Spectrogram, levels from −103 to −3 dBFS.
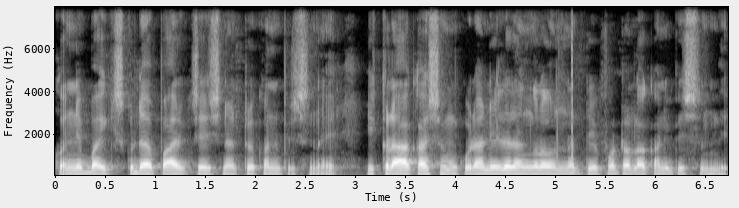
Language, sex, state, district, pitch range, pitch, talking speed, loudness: Telugu, male, Andhra Pradesh, Sri Satya Sai, 110-120 Hz, 115 Hz, 125 wpm, -17 LUFS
